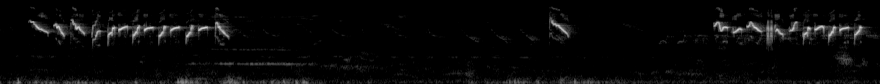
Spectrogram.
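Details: Lively pleci, the Oriental white-eye, delivering its repertoire for training other birds: two bursts of quick, high, twittering whistles roughly four notes per second, separated by a lone downslurred note and near silence, with faint low thumps.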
